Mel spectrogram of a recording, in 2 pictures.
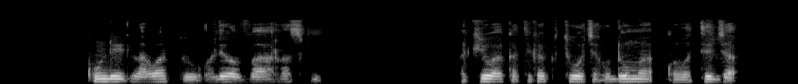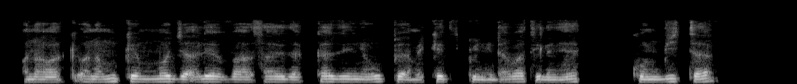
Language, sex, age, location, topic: Swahili, male, 18-24, Wajir, government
